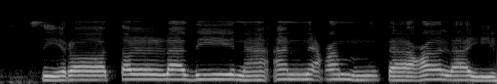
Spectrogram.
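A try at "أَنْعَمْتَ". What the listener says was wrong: An'amta. An'amta, jangan anne. Jangan an'amta, an'amta. Itu terlalu dini mengambil ainnya Bu ya. Terlalu cepat mengambil ainnya. Jadi sempurnakan nunnya ya. An'amta. An sempurnakan. An ditekan.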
